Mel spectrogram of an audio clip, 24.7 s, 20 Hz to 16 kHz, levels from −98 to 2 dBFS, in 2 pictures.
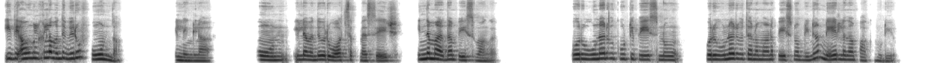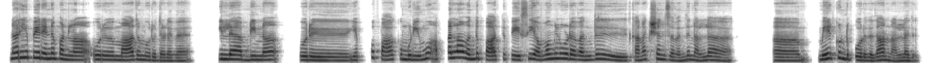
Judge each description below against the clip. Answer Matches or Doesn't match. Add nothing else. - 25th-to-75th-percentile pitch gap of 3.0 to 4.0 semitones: Doesn't match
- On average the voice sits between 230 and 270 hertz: Matches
